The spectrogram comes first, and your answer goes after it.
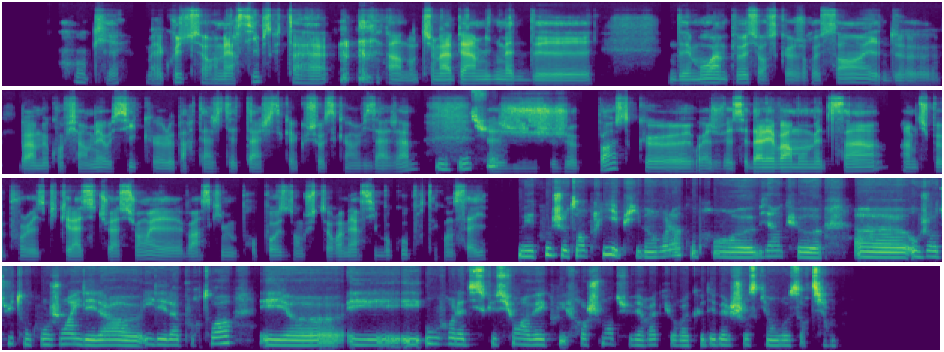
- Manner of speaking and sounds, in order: throat clearing
- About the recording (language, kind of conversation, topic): French, advice, Comment décririez-vous les tensions familiales liées à votre épuisement ?
- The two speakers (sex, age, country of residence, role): female, 35-39, France, advisor; male, 35-39, France, user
